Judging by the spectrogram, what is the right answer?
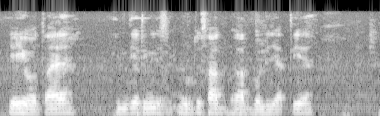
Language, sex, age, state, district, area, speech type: Urdu, male, 45-60, Uttar Pradesh, Muzaffarnagar, urban, spontaneous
